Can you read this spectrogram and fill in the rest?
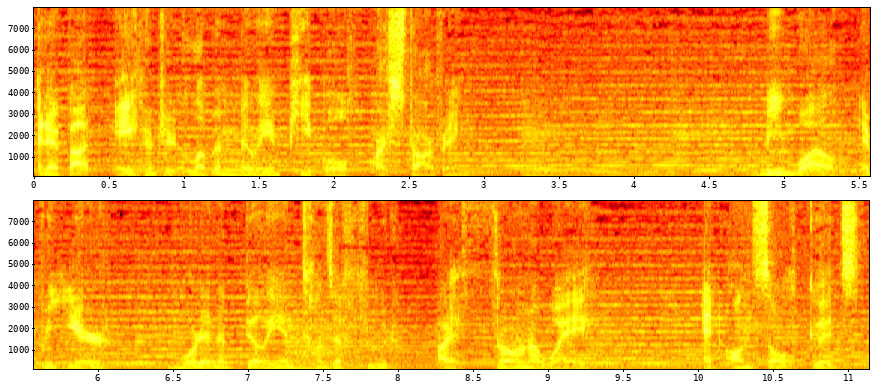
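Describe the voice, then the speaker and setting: A man reading scripted documentary narration in a formal, measured way. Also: sits low. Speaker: video narrator. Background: music.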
